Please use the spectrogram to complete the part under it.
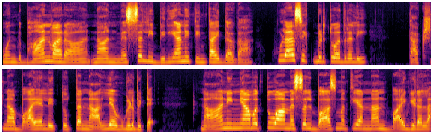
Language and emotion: Kannada, disgusted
